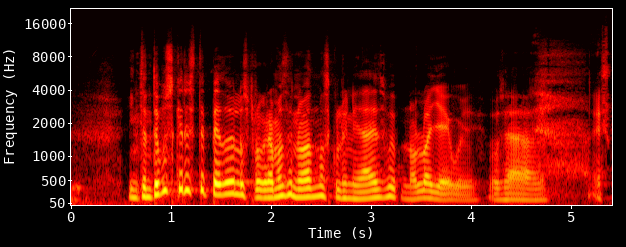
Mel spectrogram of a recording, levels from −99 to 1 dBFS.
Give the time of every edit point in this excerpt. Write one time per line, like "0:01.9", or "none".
0:03.3

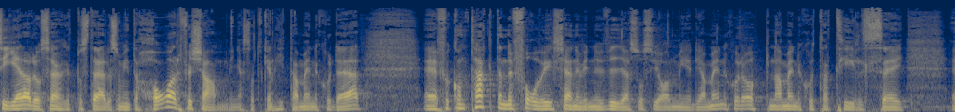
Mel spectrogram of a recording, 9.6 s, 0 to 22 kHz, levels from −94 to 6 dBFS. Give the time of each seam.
none

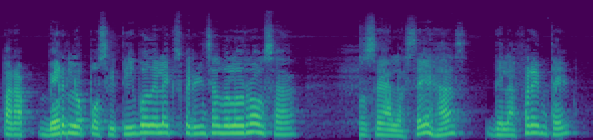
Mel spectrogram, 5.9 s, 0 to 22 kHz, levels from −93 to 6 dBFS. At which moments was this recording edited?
0:03.6
0:04.9

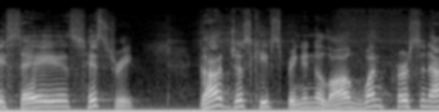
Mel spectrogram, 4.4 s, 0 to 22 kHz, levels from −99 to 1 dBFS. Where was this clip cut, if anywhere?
none

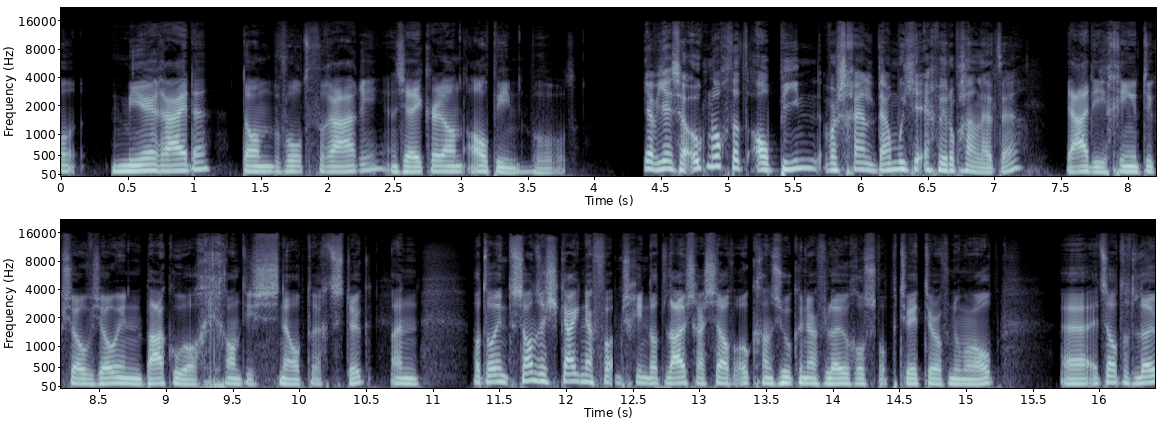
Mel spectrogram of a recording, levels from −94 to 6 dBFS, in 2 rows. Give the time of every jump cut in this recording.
0:10.7
0:12.3
0:14.3

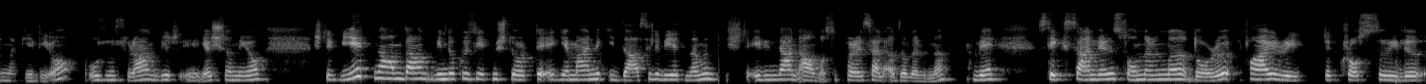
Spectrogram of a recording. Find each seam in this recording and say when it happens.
0:02.0
0:03.1

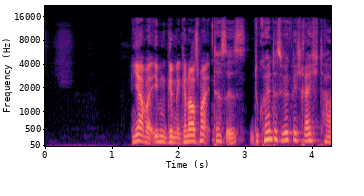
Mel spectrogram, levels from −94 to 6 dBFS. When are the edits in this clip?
0:02.4

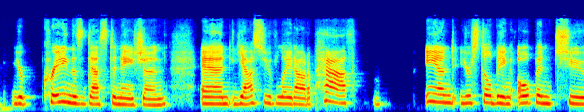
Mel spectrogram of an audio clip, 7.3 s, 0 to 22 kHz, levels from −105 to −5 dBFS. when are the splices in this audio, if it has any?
none

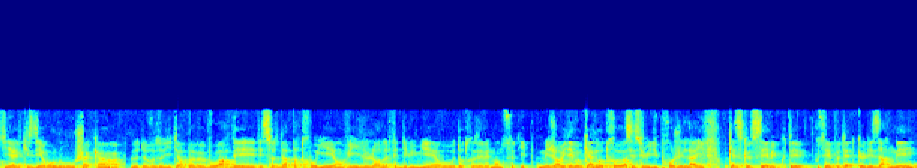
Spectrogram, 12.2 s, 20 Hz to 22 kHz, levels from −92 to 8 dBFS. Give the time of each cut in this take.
0:08.4

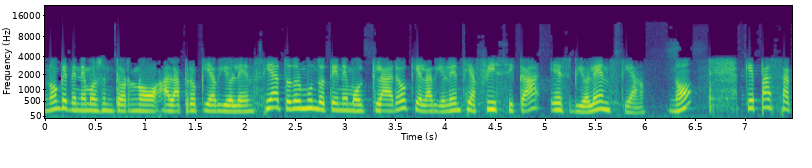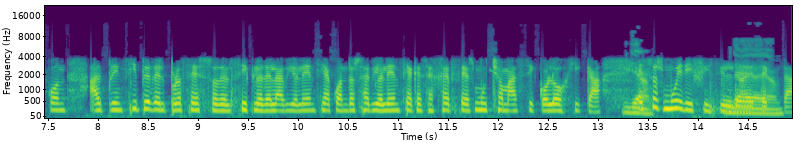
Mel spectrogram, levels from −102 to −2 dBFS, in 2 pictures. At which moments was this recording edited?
0:07.0

